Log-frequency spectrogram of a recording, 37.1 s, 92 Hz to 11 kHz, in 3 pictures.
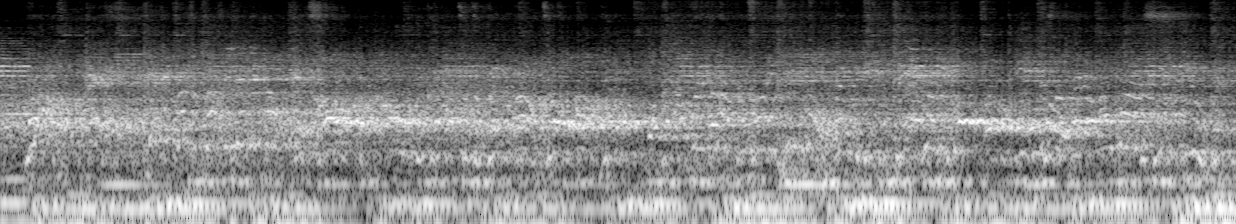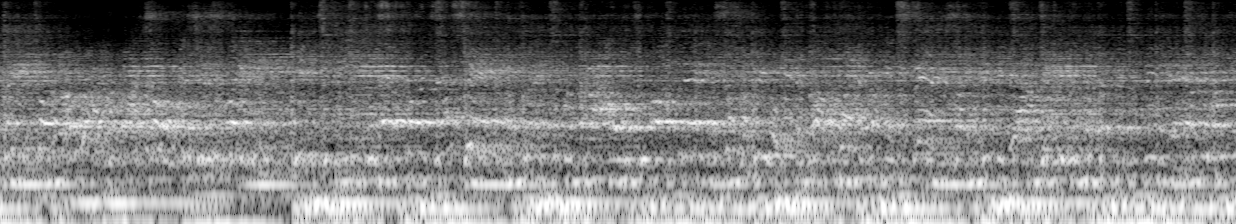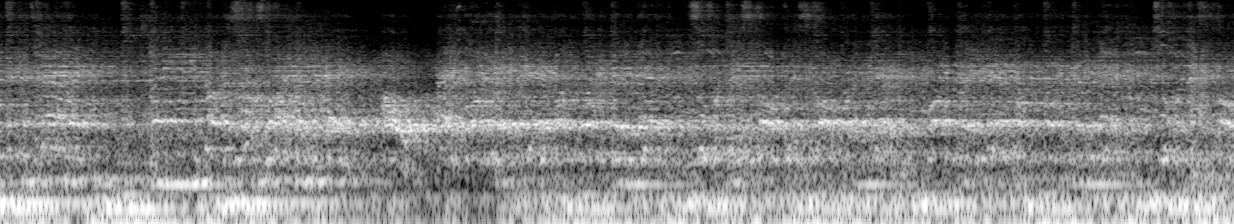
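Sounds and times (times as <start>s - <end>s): rapping over bass-heavy beat: 0.0s - 37.0s.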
